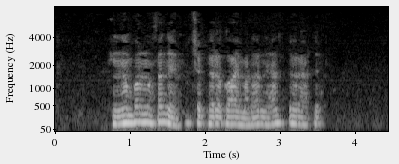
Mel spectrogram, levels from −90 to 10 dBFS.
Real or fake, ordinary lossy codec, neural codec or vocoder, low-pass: real; MP3, 32 kbps; none; 7.2 kHz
